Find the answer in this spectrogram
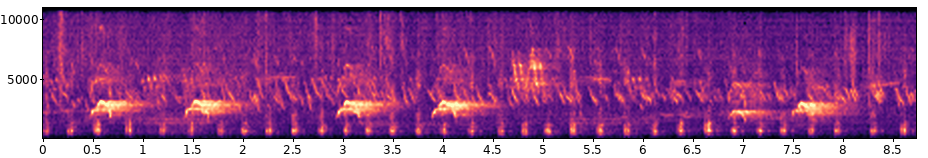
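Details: Broody bantam hen with her chicks, giving steady low clucks about three per second, while the chicks add short high peeping calls in small bursts throughout.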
